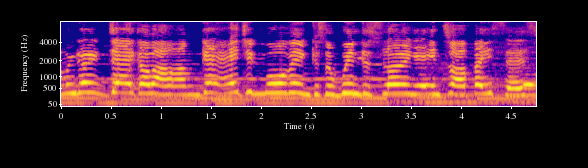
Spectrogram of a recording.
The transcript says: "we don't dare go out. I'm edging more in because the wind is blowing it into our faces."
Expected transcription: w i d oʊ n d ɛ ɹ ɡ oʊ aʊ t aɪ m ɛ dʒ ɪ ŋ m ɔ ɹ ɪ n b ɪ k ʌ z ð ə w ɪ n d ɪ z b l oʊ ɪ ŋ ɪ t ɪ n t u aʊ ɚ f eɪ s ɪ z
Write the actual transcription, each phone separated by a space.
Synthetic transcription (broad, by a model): w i d oʊ n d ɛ ɡ oʊ aʊ t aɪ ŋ ɛ dʒ ɪ ŋ m ɔ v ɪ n k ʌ z ð ə w ɪ n d ɪ z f l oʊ ɪ ŋ ɪ t ɪ n t u aʊ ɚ f eɪ s ɪ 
